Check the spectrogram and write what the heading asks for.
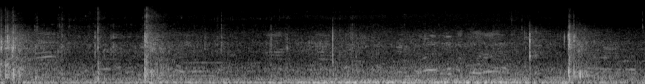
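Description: Inline skate wheels rolling over stone paving with a steady low rumble, and a few sharp clicks and knocks, the loudest at the start and near the end.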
